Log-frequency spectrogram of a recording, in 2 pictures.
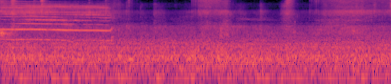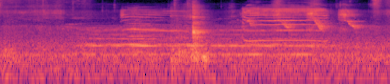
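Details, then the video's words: Domestic cat meowing: a drawn-out harmonic meow at the start, then a quiet stretch and a cluster of shorter, wavering meows in the last four seconds, over a steady background hum. "cat funny sound"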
